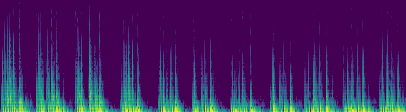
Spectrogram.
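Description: Fingertips tap on the hollow metal body and mesh grille of a silver metal desktop USB condenser microphone. Rapid, irregular taps come in bunched bursts, heard as deep, dull, boomy thumps with almost no high end and very little ring.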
